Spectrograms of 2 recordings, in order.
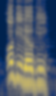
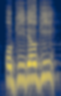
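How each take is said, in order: First: A light put-on Italian accent, higher and a bit louder; a hint of Italian, played for a laugh; mock Italian reply. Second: A playful hint of an Italian accent, higher, with a laugh; laughing Italian-flavoured okie dokie; mock Italian reply. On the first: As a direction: repeat Tim's stock answer in a jokey Italian lilt. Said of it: "that's what I get back from Tim". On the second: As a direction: toss off Tim's text in a jokey Italian lilt. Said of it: "This is a good Italian comment".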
